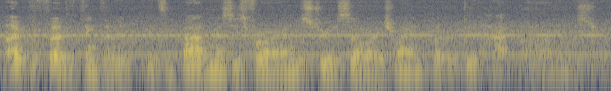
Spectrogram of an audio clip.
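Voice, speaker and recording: A man's voice: on the low side, racing, recorded from a distance, background noise. A British man, a business-owner guest on a radio talk show, explaining his work in a friendly, self-deprecating way. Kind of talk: casual radio interview.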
